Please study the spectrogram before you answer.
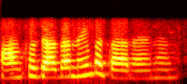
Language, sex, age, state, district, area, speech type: Hindi, female, 30-45, Uttar Pradesh, Jaunpur, rural, conversation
